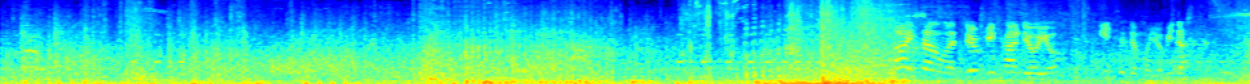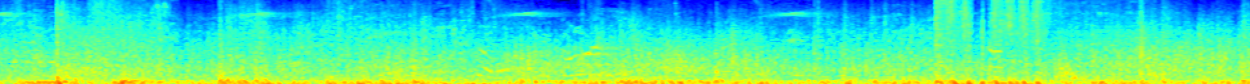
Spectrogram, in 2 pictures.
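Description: Heavy gunfire and explosions boom and rumble.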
